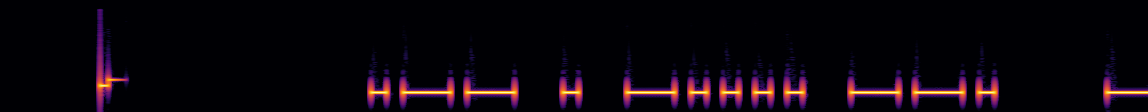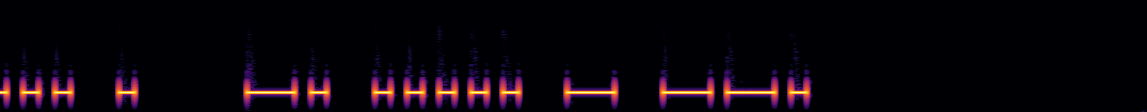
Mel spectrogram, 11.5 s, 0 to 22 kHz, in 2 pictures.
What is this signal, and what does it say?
Morse code, heard as a keyed tone, about 15 wpm, 700 Hz. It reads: WE6G DE N5TG
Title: USA Callsign DE Callsign - 4 Characters - 15wpm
